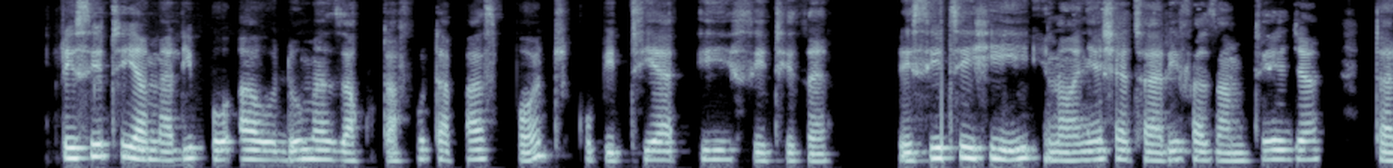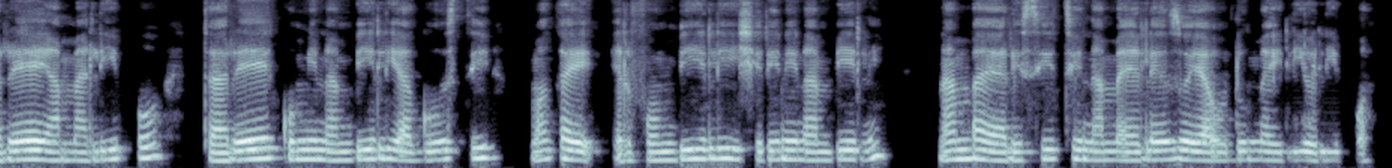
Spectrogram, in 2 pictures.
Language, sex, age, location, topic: Swahili, female, 25-35, Kisumu, government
